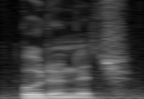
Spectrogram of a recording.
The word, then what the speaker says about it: Budinich: Budinich.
